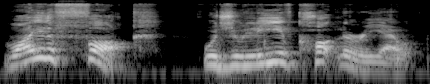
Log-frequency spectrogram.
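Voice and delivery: loud, high, drawn-out disbelief; incredulous rant at full voice; exasperated. Real, not acted. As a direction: demand an answer, hitting each word slowly. Ranting about a dumb plot point.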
